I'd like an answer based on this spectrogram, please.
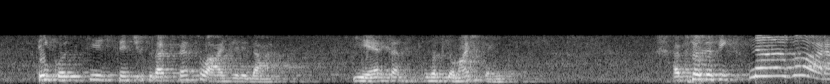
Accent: Bahia, Brazil; Eu seria extremamente ofendido se uma pessoa do Sul falasse isso, mas como baiano, fala baiano.

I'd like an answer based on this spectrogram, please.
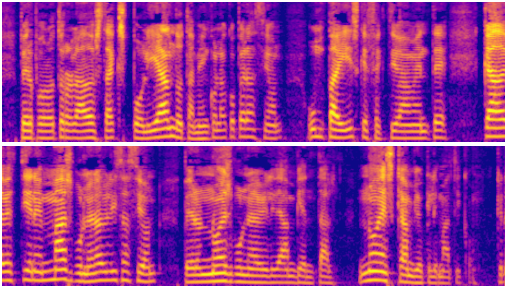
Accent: Spain; born there; a mí me toca como persona que nací en el Estado español, ¿verdad? Llamado también desde aquí Estado histérico.

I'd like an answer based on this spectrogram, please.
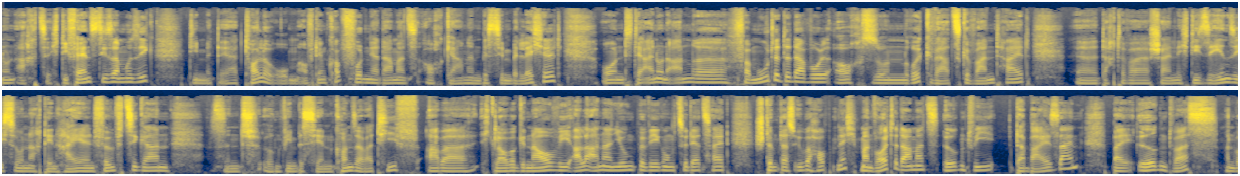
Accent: Berlin, Germany; das gilt wahrscheinlich eher für meine Heimatstadt Berlin als zum Beispiel fürs Land.

